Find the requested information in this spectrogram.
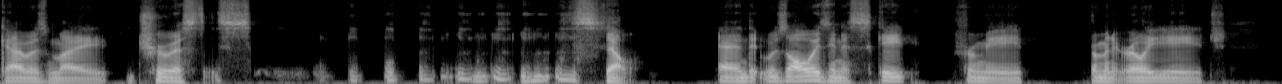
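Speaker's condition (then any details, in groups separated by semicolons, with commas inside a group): Stuttering; since childhood, persistent, not intermittent; adult; notably disfluent, reading aloud very hard, stutters even alone when reading aloud; repeated sounds, blocks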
